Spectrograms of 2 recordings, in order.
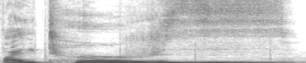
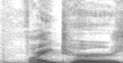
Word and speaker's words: FighterZ: WWE 2K23 Descenders and Dragon Ball FighterZ. It is Fighters, right? It's not Fighter Z. Yep, it's Fighters, but it's spelled with a Z because Dragon Ball Z.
